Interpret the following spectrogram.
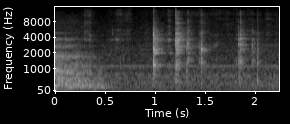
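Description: Hard plastic clicks and knocks, a quick cluster of about half a dozen starting a second in: an action camera being handled and fitted against a 3D-printed PLA case.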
